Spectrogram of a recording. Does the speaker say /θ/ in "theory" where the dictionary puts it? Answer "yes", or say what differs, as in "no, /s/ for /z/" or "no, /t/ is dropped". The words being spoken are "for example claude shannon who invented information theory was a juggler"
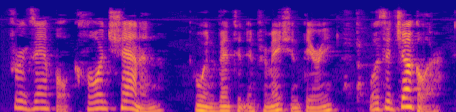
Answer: yes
